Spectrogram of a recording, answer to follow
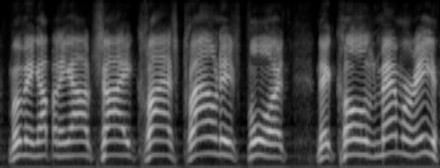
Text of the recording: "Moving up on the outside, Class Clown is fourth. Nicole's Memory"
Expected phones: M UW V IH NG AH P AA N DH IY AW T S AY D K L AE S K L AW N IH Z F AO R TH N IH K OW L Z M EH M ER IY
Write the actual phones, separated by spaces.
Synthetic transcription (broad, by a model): M UW V IH NG AH P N DH IY AW T S AY D K L AE S K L AW N IH Z F AO R TH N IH K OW L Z M EH M ER IY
